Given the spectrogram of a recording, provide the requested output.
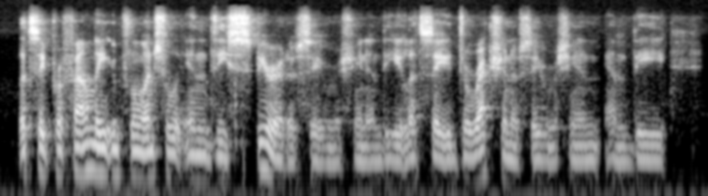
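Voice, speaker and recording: Over noticeable background noise, a man with an American accent speaks with hardly any pauses, using a very deep, low pitch and ordinary pitch variation. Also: moderate pace. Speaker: rock singer. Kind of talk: interview. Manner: halting, many fillers.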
